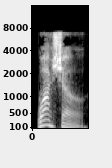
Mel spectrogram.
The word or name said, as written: washoe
